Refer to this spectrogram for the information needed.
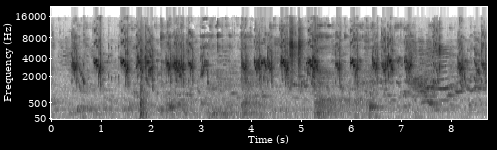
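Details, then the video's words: Caged budgerigar song of rapid, grating chirps and squeaks, packed closely together with a soft low hum beneath and a thump early on. "Beautiful Budgies Singing in Cage | Singing Parakeet in Cage"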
